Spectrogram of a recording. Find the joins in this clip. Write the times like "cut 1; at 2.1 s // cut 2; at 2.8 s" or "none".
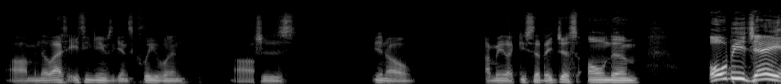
cut 1; at 2.5 s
